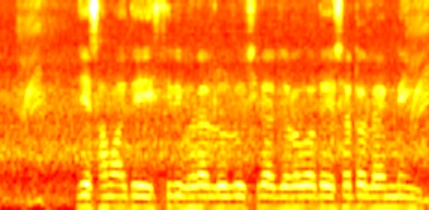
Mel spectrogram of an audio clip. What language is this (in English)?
Bangla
